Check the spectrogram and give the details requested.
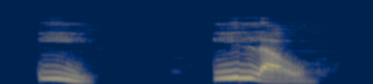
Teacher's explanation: Ito ay isang mataas at harapang patinig. Ibig sabihin kapag binibigkas natin ang e nasa harap ang dila at medyo nakataas.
